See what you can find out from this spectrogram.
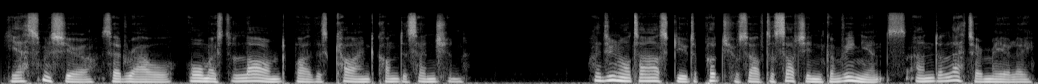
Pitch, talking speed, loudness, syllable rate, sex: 135 Hz, 145 wpm, -15 LUFS, 4.5 syllables/s, male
